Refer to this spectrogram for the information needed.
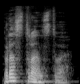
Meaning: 1. space (intervening contents of a volume) 2. spacing, space, gap, distance between two points
- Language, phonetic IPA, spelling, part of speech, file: Russian, [prɐˈstranstvə], пространство, noun, Ru-пространство.ogg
